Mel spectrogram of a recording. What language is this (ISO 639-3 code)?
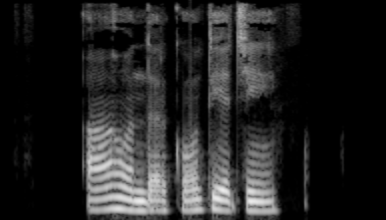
lss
